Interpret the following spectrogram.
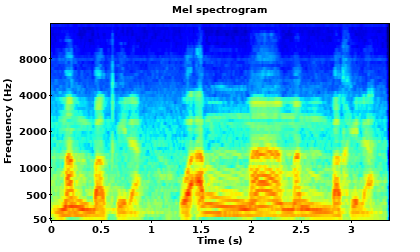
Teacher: Itu di dalamnya ada nun sukun yang tersamar. Jadi apabila bertemu dengan huruf ba, maka nun itu dibunyikan menjadi mim. Jadi mim ba, mambakila, wa amma mambakila. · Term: ikhlab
